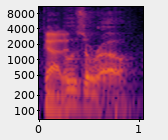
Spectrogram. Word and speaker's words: Bouzereau: It's Laurent. It's Laurent Bouzereau. That's the American way of saying Laurent Bouzereau.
